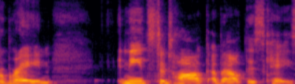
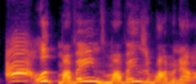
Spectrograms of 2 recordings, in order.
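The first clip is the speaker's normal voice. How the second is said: worked up; 4 semitones higher, 3 dB louder than usual. Real, not acted. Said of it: "I look emotional here".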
